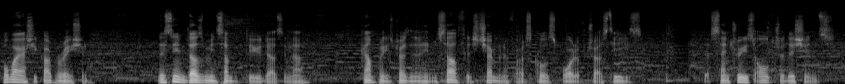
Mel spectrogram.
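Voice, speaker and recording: Man playing stuffy, low-voiced old principal. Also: fast, creaky, a little mellow. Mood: stern. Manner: formal, lecturing. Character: stern, stuffy old male school principal. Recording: background music.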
